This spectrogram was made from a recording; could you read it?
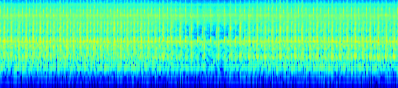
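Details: Model steam engine on bench, second steam test after steam chest modifications: rapid, uneven rattling exhaust beat like a machine gun, steady at bench speed, much better than before but still rough.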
